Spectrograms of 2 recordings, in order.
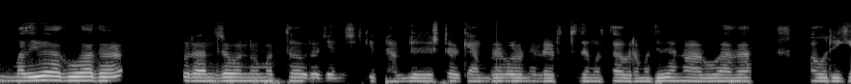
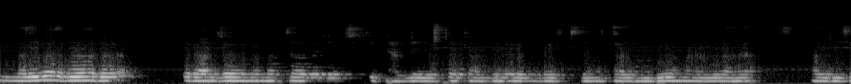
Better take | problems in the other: first | noise reduction (neural separator model SepFormer DNS4)

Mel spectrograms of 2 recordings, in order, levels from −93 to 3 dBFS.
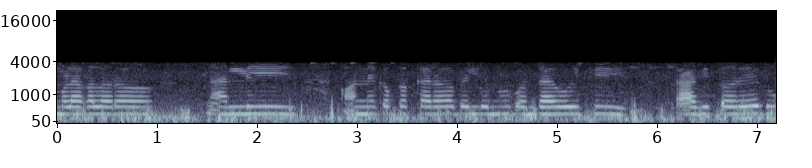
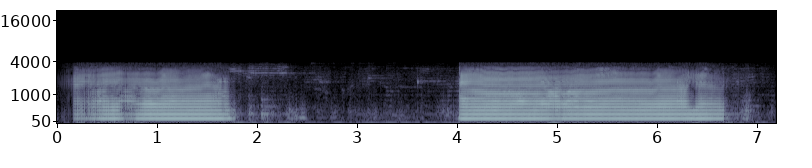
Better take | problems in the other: first | noise reduction (neural separator model SepFormer WHAMR!)

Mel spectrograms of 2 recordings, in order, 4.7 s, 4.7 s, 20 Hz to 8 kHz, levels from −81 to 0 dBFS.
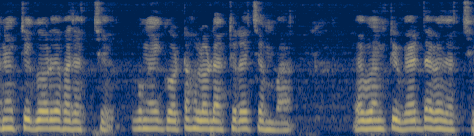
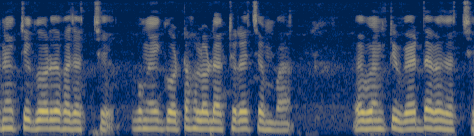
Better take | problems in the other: second | room echo; dies away in 0.2 s

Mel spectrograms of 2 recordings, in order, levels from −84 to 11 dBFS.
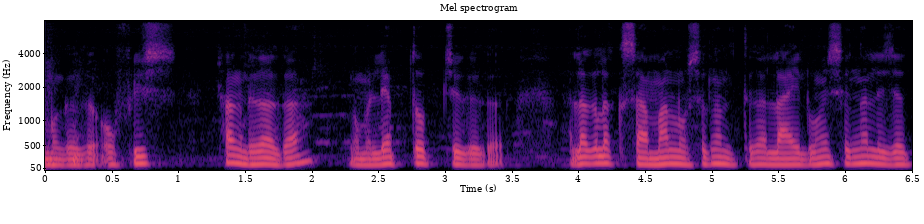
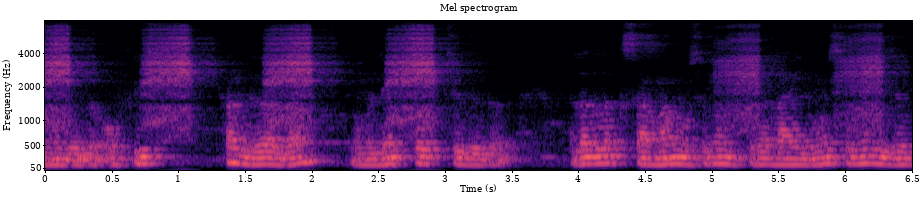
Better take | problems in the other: first | background sound (Crow); 13 dB below the speech // room echo; dies away in 0.7 s

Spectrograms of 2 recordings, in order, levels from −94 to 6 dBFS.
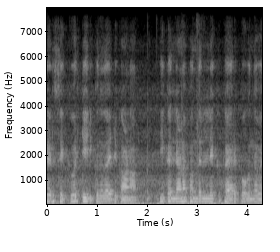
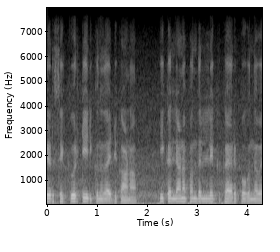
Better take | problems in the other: second | background sound (Run); 20 dB below the speech // room echo; dies away in 0.4 s

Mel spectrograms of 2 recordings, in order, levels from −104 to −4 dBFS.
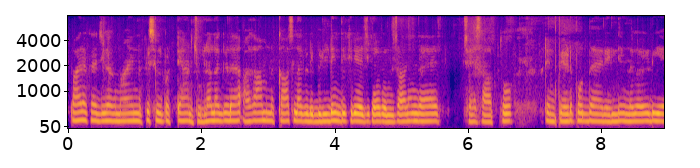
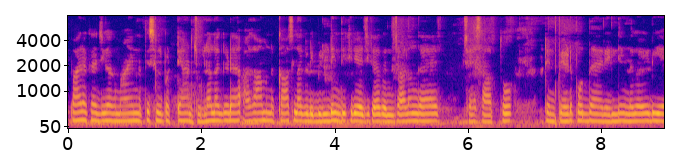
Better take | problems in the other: second | noise reduction (neural mask model Resemble Enhance denoiser)

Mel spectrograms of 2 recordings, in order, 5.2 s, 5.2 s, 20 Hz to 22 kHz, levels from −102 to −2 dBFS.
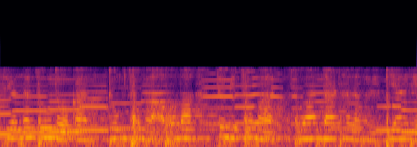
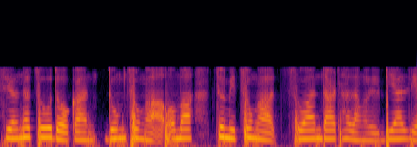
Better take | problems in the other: second | background sound (Wind instrument, woodwind instrument); 7 dB below the speech // room echo; dies away in 2.1 s

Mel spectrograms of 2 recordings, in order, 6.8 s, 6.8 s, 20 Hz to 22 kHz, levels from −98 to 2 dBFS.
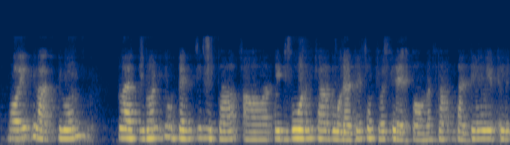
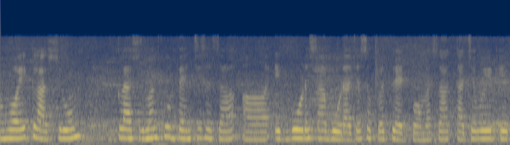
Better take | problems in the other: second | noise reduction (neural mask model DeepFilterNet 3)

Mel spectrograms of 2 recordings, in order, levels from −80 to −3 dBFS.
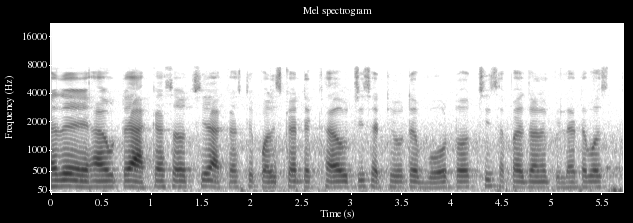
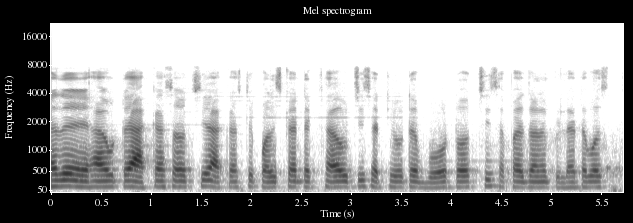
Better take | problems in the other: first | noise reduction (neural separator model SepFormer DNS4)

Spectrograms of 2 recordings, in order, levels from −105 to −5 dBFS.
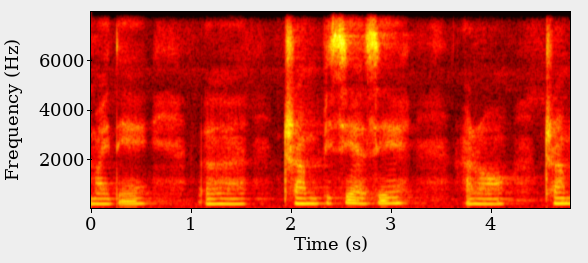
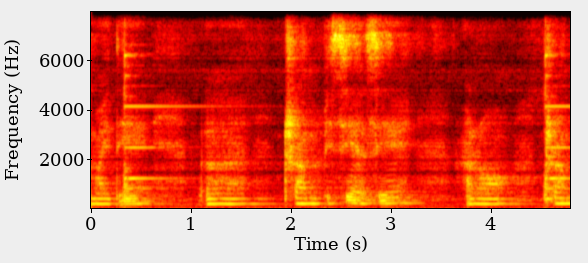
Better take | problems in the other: first | background sound (Keyboard (musical)); 9 dB below the speech // room echo; dies away in 0.8 s

